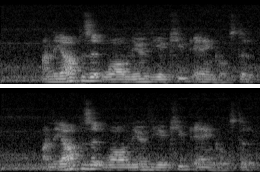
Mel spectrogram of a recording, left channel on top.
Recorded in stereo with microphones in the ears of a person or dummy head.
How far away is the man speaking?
About 1.7 m.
